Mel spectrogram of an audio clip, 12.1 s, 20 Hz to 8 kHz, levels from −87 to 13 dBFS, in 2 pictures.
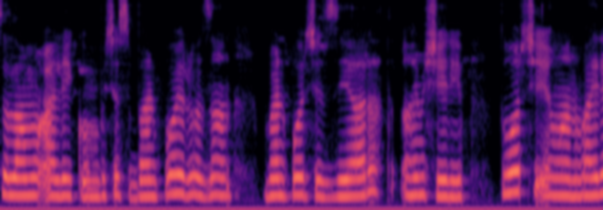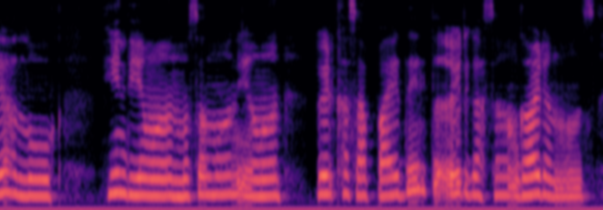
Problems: background sounds at intervals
